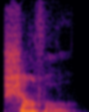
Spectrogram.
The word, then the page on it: shovel: British English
